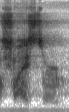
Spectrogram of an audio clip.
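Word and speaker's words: Pfister: Now, Feister, it's a Silent P.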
